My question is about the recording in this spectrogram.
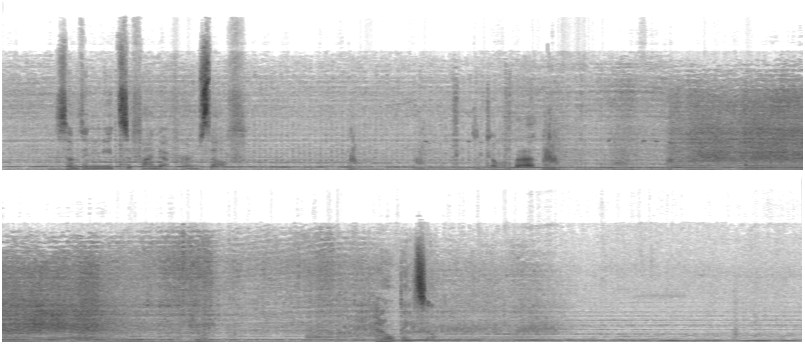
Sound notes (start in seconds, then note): none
